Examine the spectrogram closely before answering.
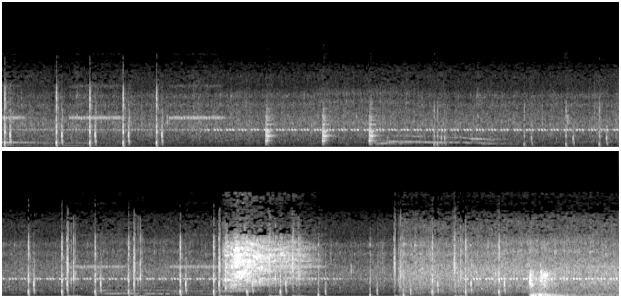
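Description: Footsteps tap on a hard stone floor.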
